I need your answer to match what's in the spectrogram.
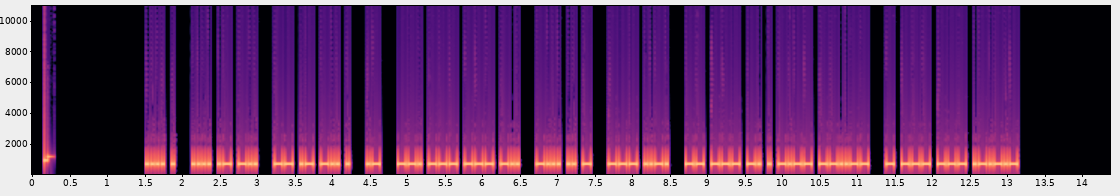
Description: Morse code, heard as a keyed tone, about 34 wpm, 700 Hz. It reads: HE HAD MADE A GOOD BIT OF MONEY, TOO.
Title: Sentences from Top 900 Words 35wpm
